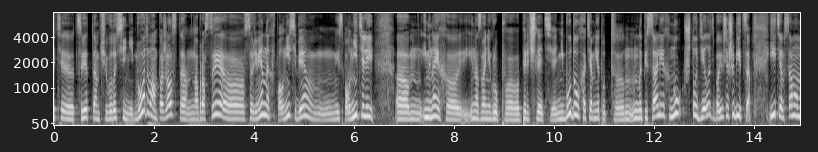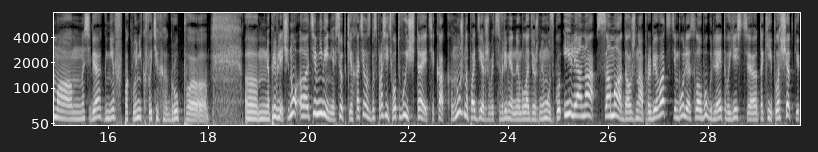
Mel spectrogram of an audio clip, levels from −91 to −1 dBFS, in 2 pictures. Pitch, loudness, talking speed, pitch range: 205 Hz, -18 LUFS, 145 wpm, 180-250 Hz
